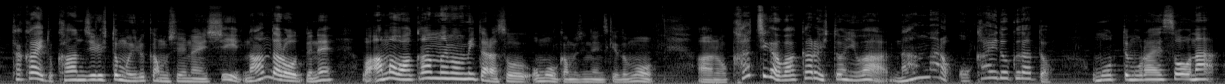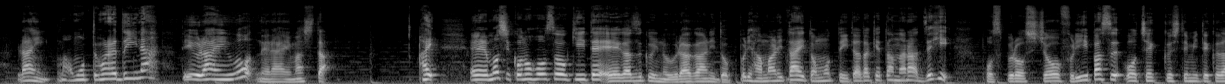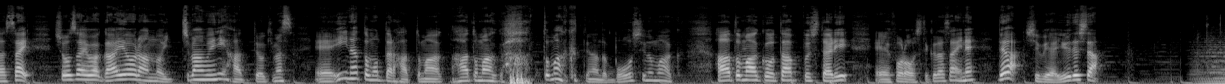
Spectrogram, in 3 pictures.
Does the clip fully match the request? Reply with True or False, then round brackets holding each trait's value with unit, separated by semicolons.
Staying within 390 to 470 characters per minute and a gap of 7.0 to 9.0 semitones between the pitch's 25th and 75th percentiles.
True (450 characters per minute; 8.2 semitones)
